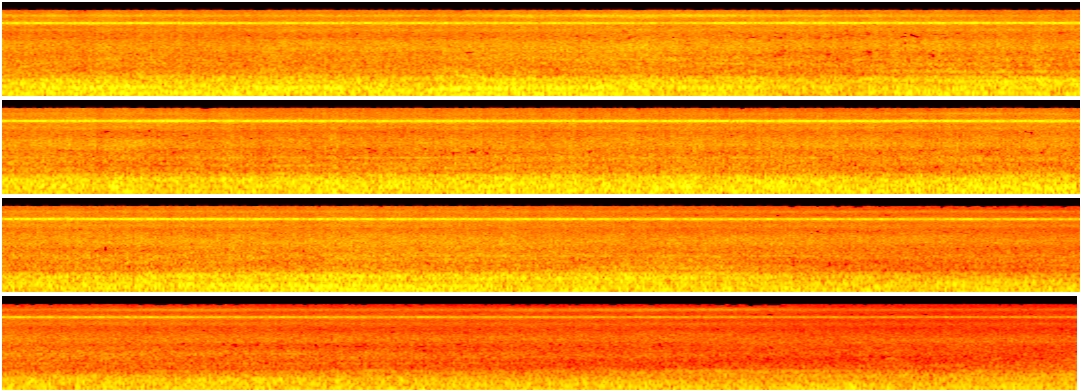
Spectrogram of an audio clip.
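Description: Steady jet-turbine noise with a constant high-pitched whine, easing off over the last several seconds, with crowd voices.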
